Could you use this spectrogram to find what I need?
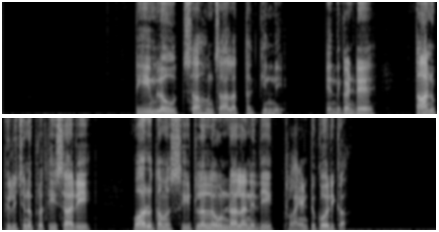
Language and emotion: Telugu, sad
